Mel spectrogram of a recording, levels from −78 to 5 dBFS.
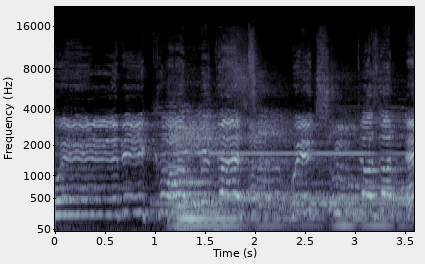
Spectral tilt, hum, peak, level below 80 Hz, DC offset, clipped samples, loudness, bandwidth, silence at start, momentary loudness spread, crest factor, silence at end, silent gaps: -4 dB/octave; none; -6 dBFS; -52 dBFS; under 0.1%; under 0.1%; -23 LUFS; 17 kHz; 0 s; 6 LU; 18 dB; 0 s; none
